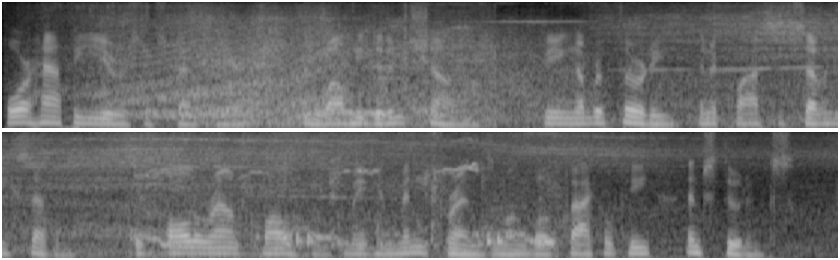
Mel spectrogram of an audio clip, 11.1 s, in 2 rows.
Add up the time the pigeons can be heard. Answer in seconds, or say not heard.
5 s.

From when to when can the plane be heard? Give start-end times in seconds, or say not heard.
0.1-11.1.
